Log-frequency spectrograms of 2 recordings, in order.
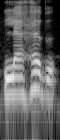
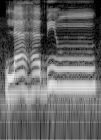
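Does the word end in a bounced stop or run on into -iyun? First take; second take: bounced stop; runs on. First: The final b stops with a light bounce. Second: The ending runs on smoothly as -biyun. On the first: The reader is pausing at this word. "यहाँ पर कलकला देकर रुकेंगी, लहब, हल्का सा" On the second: The reader is not stopping here. "कलकला नहीं देना, तो आप फिर इसको मिलाकर पढ़ेंगी"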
